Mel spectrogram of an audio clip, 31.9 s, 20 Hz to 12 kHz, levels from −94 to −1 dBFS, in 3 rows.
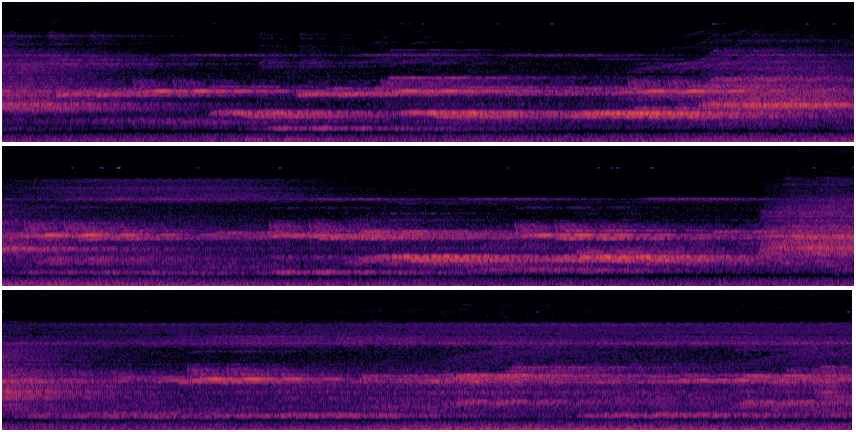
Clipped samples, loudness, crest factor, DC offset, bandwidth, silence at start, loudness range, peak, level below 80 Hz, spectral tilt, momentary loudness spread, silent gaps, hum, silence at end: under 0.1%; -48 LUFS; 16 dB; under 0.1%; 11.5 kHz; 0 s; 5 LU; -32 dBFS; -64 dBFS; -4 dB/octave; 10 LU; none; none; 0 s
